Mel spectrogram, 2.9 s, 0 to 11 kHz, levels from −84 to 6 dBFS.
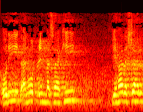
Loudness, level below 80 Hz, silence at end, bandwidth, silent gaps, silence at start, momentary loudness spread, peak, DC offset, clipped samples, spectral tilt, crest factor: -14 LUFS; -52 dBFS; 0 s; 8 kHz; none; 0 s; 19 LU; 0 dBFS; under 0.1%; under 0.1%; -4.5 dB/octave; 14 dB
